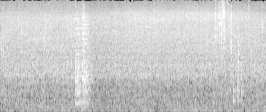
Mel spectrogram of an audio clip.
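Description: Vegetables sizzling steadily in an electric skillet. There is a short, louder clatter about a second and a half in, and faint clicks and rustling near the end as cabbage leaves are tipped in from a plate.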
